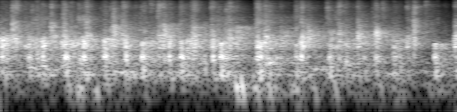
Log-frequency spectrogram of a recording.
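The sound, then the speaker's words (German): An audience applauds Ludger Derenthal, head of the Museum für Fotografie, with a dense, steady wash of many hands clapping at once. It holds at an even, fairly loud level for a few seconds with no voices over it. “Ein Applaus nochmal für Herrn Derenthal.”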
